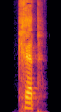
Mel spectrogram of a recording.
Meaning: crêpe (a flat round pancake-like pastry)
- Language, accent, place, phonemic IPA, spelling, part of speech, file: German, Germany, Berlin, /kʁɛp/, Crêpe, noun, De-Crêpe.ogg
